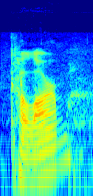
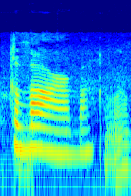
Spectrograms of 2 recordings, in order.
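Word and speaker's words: kedarm: in palan is garm Karm Karm so k e d a r m card the K is kind of like a g sound a little bit but it's still K Karm what depth range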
